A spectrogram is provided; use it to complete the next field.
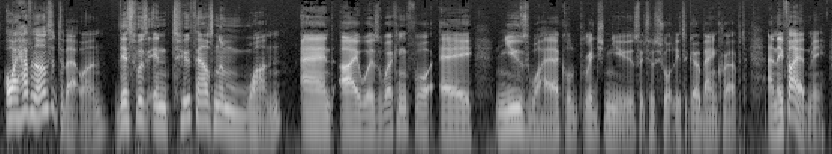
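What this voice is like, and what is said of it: Speaks with a noticeable accent. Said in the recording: “Don't you love his accent?”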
